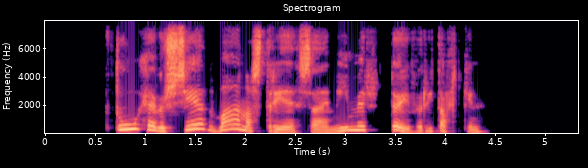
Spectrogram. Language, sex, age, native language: Icelandic, female, 30-39, Icelandic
